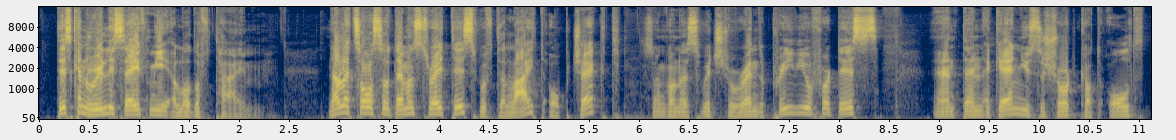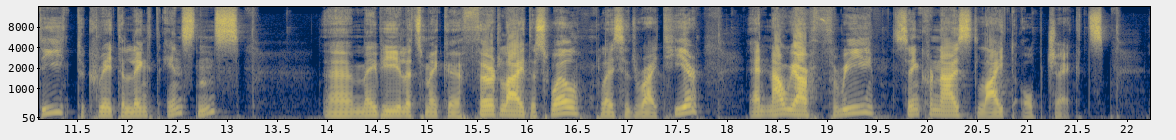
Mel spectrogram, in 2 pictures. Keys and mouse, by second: 2.8 shift+middle drag, 3.3 middle click, 5.2-5.5 shift+middle drag, 7.5-8.5 shift+middle drag, 9.5 alt+d, 12.7 KP_7, 13.6-14.0 shift+middle drag, 14.5 shift+middle click, 15.4 alt+d, 18.0-18.8 middle drag, 19.1-19.4 shift+middle drag, 19.5-20.0 middle drag, 20.3-20.8 shift+middle drag, 21.0-21.4 ctrl+middle drag, 21.6 shift+middle drag.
